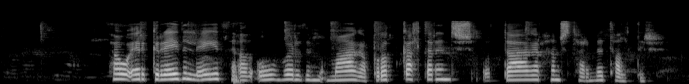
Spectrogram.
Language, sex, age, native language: Icelandic, female, 40-49, Icelandic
